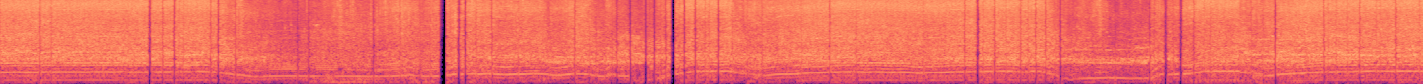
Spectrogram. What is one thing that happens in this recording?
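Tyres squeal and screech on the road.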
